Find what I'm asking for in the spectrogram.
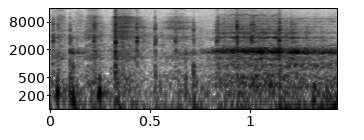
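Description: Rapid, quiet clicking of game controller buttons as a player clicks through on-screen text too fast to read, a quick irregular series of light plastic taps, with a faint steady electronic tone humming in the background partway through.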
